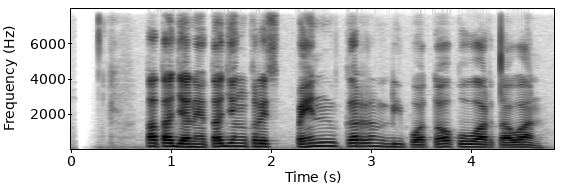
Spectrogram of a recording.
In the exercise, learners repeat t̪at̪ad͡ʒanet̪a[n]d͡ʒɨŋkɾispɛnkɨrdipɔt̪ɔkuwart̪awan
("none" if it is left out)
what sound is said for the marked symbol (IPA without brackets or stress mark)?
none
